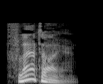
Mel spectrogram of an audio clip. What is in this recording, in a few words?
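"flatiron", British English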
